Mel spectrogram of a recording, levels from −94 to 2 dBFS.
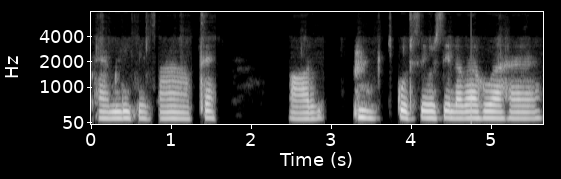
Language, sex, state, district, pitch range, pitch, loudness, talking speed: Hindi, female, Bihar, Muzaffarpur, 170-175 Hz, 170 Hz, -18 LUFS, 85 wpm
